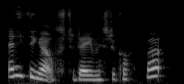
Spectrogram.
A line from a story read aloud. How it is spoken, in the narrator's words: Miss Harris cheerfully inquired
